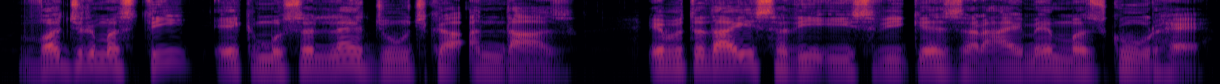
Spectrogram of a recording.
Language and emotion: Urdu, neutral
